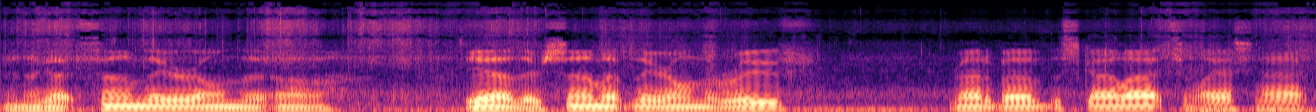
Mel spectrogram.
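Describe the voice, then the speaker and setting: Speaking very slowly in an American accent, a man uses a fairly low pitch and a dark, mellow tone with monotone, flat intonation, and audible room echo surrounds him. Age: 70s. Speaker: video blogger. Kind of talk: casual vlog narration. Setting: outdoors.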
